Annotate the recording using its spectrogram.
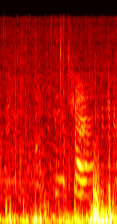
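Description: Wind rumbling on the microphone, with scattered light knocks and a short voice-like call about one and a half seconds in.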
